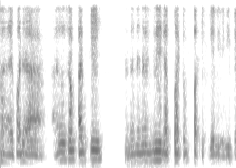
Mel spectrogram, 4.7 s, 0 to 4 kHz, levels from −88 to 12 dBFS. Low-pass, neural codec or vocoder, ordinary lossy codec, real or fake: 3.6 kHz; codec, 32 kHz, 1.9 kbps, SNAC; none; fake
